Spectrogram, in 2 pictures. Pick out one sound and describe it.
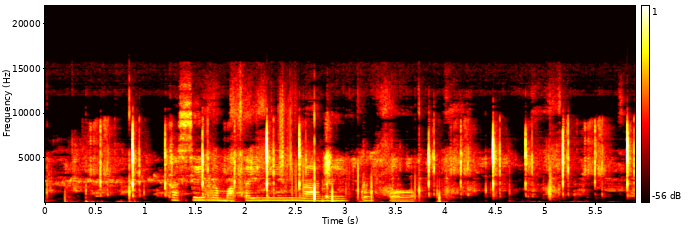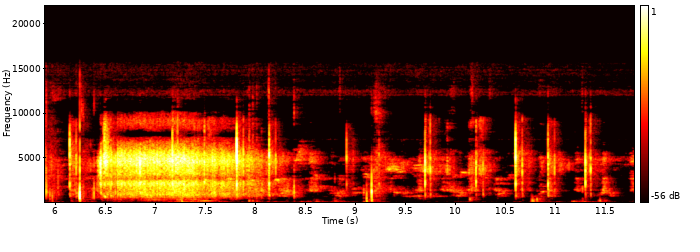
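Light footsteps patter across a hard floor.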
